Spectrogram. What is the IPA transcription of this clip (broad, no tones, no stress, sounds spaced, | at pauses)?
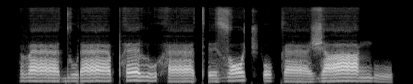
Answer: β æː d u ɾ æː pʰ ɛ l u h æː tʼ e z ɔ t͡ʃʼ o k æː ʒ aː ŋ u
